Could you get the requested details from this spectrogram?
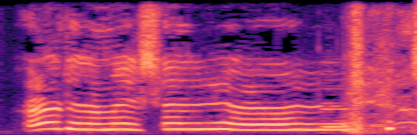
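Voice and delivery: high, slow squeaky puppet voice; squeaky ventriloquist dummy. Acted. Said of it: "My ventriloquist name is Mina here".

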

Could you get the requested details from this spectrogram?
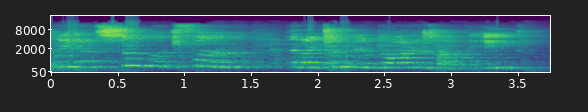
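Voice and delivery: put-on bubbly teen instructor, all cheer; chirpy young instructor. Young ski instructor telling the dad about dinner, chirpy and high. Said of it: "But she said".

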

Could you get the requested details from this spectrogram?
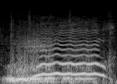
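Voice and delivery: very high, sustained whoop. Real, not acted. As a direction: whoop after a narrow escape. Whooping after the escape.

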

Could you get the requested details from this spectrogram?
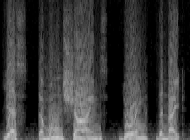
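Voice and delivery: ordinary talk, nothing marked

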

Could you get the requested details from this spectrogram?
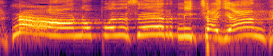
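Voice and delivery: imitating a wail. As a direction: wail like a heartbroken fan, slowly. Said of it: "Empezó a llorar". (lamento exagerado, mucho más agudo y fuerte)

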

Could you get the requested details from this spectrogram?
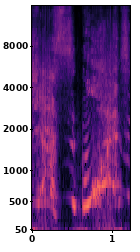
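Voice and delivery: high, overjoyed cries; excited shriek. Real, not acted. Reacting to plans to hang out, excited shriek. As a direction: squeal in happy disbelief. Both going to Boston.

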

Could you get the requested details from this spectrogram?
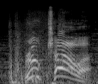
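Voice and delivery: high, sharp summons; commanding call. Acted. Torturer summons his assistant, calling out.

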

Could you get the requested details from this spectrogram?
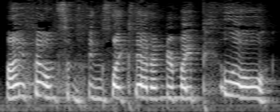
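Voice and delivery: very high, loud squeaky confession; alarmed outburst. A narrator's reading. Boy confessing to the headmaster, high squeaky alarm. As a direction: squeal it in astonishment. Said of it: "Elmer gasped".

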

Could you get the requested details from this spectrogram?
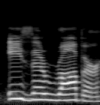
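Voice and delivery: loud, slow "Is a robber", z carried into "a"; teacher models "Is a" as "i-za"; linked sounds. Shown as a demonstration. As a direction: project "Is a robber", linking the first two words. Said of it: "ở đây cô cũng nối âm này".

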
